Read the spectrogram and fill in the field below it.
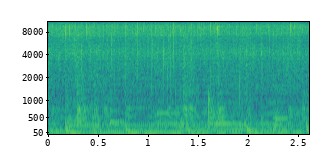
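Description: Shallots and curry leaves fry in hot oil in a pan with a steady, close sizzle, and a spoon scrapes through them in repeated strokes.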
